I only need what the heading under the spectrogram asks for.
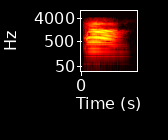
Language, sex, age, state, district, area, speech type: Bodo, female, 60+, Assam, Baksa, rural, conversation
